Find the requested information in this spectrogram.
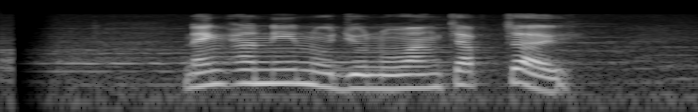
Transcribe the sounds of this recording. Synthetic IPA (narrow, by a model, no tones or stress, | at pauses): nɛŋaninud͡ʒunuwaŋt͡ʃap̚t͡ʃaj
